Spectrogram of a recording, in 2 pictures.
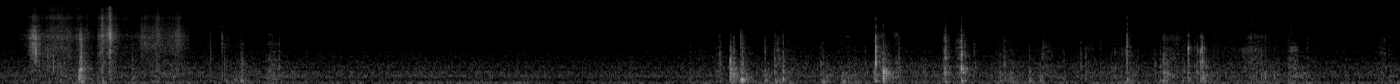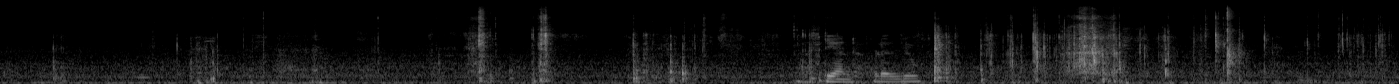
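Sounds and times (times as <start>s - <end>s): box packaging rustling: 0.2s - 2.9s, 6.9s - 22.3s, 23.8s - 27.9s.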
